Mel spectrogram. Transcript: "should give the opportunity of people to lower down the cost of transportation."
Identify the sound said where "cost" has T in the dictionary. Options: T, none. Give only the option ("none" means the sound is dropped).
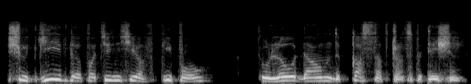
T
